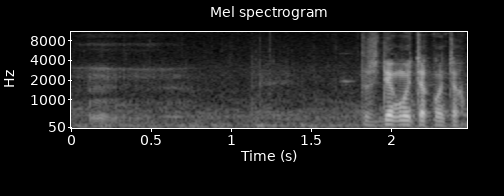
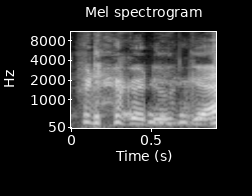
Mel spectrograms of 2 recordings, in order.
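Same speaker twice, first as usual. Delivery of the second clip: says it through real laughter; laughing; 6 semitones higher, 8 dB louder than usual. Real, not acted. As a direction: laugh while you say it. Laughing over an expected twist.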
